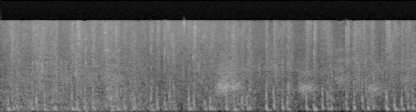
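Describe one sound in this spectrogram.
Horse hooves gallop quickly over soft ground.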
